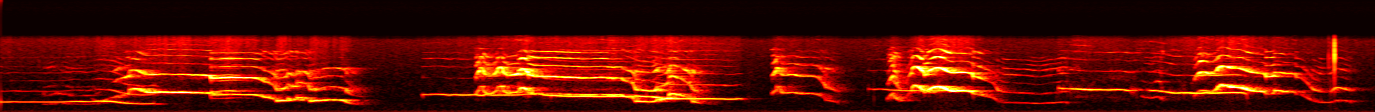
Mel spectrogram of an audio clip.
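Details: A dog's howls come in several bouts, each one wobbling up and down in pitch with yodel-like breaks and downward slides, separated by brief pauses.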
